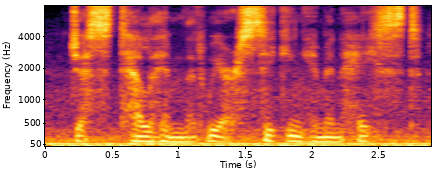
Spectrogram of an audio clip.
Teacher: Lots of sibilance there, right? Very hissy speech once our attention is drawn to the sound of it.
